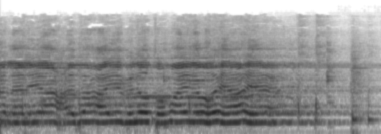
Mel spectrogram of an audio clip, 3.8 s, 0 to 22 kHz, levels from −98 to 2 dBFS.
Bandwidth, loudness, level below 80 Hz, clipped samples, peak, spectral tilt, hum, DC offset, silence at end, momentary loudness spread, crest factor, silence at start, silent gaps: 15.5 kHz; -17 LUFS; -54 dBFS; under 0.1%; -4 dBFS; -2 dB/octave; none; under 0.1%; 0 s; 14 LU; 14 dB; 0 s; none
